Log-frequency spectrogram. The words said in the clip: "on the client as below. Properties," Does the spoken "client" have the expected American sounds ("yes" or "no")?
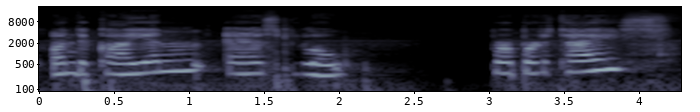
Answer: no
